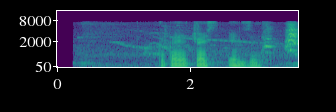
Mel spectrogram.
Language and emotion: Russian, neutral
